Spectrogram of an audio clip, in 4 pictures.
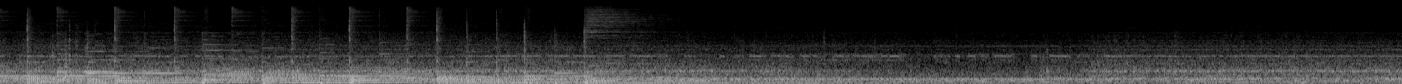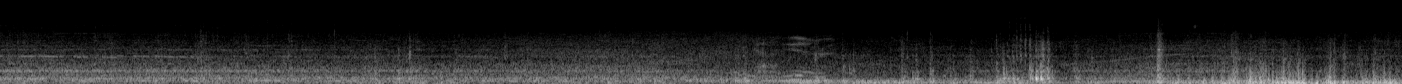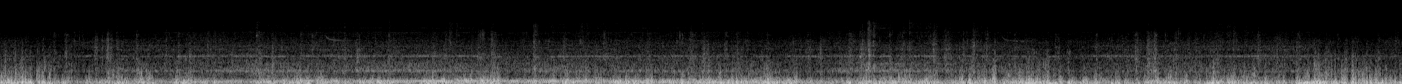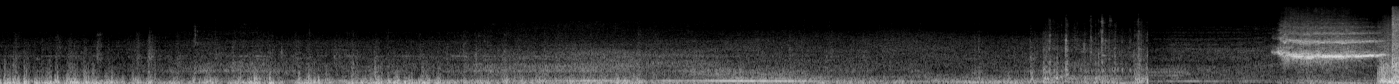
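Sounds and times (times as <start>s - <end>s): rising sound effect ending in burst: 0.0s - 9.0s.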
